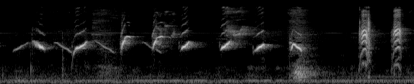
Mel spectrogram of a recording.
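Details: Grey-throated leafbird song for training birds to sing: a run of about ten short rising-and-falling whistled notes, roughly three per second, then sharper high chips, over a low background hum.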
